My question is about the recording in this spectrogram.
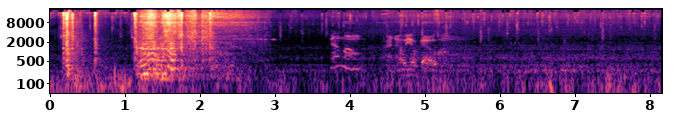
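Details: Old truck engine, cranked with choke set: starter churns in short bursts, never fires, then goes quiet. Cause found to be the bad original/old ignition coil, replaced with a borrowed one. Crank, no start.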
